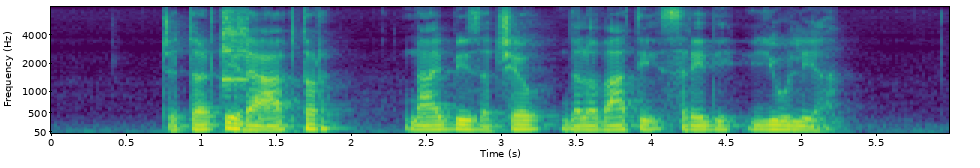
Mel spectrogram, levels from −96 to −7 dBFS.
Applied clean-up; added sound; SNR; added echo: none; Printer; 4 dB; reverberation time 0.2 s.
